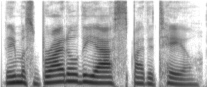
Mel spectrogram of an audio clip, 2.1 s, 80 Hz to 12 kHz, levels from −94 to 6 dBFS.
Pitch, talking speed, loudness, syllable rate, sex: 190 Hz, 230 wpm, -15 LUFS, 4.6 syllables/s, female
